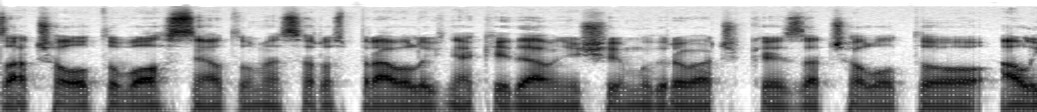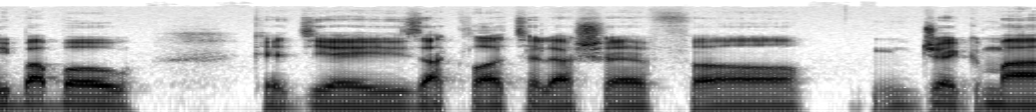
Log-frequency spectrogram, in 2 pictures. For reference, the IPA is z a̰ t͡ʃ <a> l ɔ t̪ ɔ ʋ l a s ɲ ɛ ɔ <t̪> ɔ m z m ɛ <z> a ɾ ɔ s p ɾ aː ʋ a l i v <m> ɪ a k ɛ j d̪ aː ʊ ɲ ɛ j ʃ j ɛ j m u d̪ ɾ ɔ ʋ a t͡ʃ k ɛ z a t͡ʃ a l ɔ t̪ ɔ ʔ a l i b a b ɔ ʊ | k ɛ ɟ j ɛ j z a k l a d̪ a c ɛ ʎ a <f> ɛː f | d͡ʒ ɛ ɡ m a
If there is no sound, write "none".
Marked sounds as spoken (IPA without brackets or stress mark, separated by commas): a, t̪, s, ɲ, ʃ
